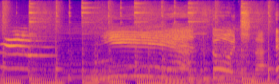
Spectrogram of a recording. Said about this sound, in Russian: Кошка! Да!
